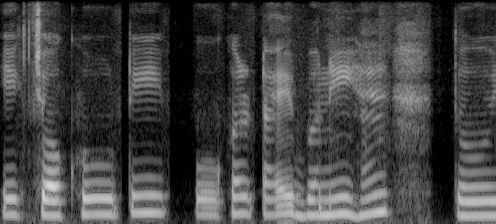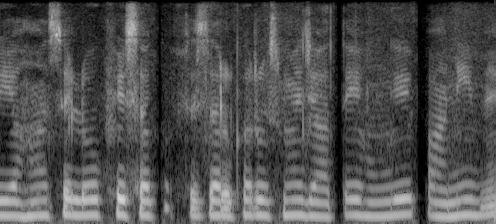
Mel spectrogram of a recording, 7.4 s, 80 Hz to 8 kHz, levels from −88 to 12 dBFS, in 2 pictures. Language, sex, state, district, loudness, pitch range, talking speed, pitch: Hindi, female, Delhi, New Delhi, -18 LUFS, 190-210 Hz, 145 wpm, 200 Hz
